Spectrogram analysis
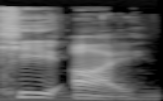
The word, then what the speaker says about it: kiai: start off with some definitions the technique is pronounced key i and literally translates to yell in english and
